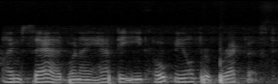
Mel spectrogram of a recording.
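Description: A man's voice: a little high, a little slow. Male text-to-speech computer voice, tinny. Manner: flat, even, mechanical sentences. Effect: synthetic text-to-speech computer voice from a communication device. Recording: tinny speaker with faint noise.

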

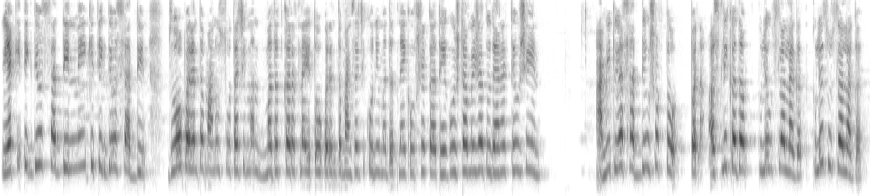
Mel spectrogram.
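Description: Cartoon aunt with a Vidarbha accent, older, bossy and repetitive, shrill and rapid; one actor voices her. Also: fairly even intonation, gravelly, darkish tone. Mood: urging. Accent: Vidarbha Marathi. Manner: preachy, repeats points, fast. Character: older village aunt giving firm advice. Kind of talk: cartoon voice acting.

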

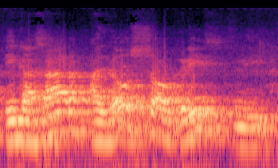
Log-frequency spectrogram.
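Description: A man's voice: a little high, animated, very slow, a crowd in the background. An actor playing a forgetful, sleepy old man, who keeps losing his thread in a comedy sketch. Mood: drowsy rambling. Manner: trails off and loses his thread. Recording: distant, dull, very echoey room.

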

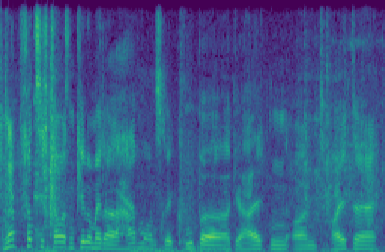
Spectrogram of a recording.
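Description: A man casually narrating a travel vlog outdoors, in a relaxed, matter-of-fact way. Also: medium pitch, measured pace. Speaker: travel vlogger. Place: outdoors on hiking trails and by a car. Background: background music.

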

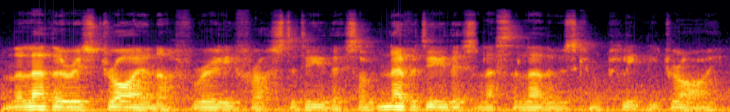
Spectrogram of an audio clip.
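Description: Low-voiced man demonstrating leatherwork in an echoey workshop. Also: fast talker. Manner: relaxed, practical, talking while working. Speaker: bushcraft channel host. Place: cluttered indoor workshop. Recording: echoey workshop with background noise.

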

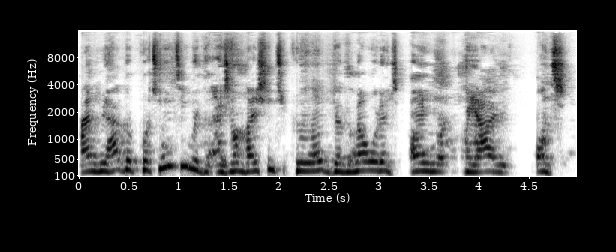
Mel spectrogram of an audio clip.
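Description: A man from Belgium in his thirties, speaking in a high, husky voice with a warm, dark tone. He talks haltingly, restarting often. Dry, close sound from a lapel mic. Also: no room sound, rough recording. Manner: halting, many restarts and fillers. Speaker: guest, software engineer and founder. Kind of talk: casual interview. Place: small wood-paneled room, indoors.

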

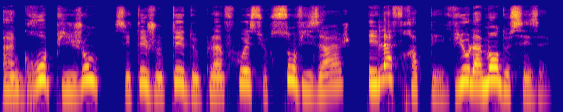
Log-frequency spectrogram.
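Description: Female storybook narrator, measured and calm, close dry recording. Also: medium pitch, dry recording. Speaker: audiobook reader.

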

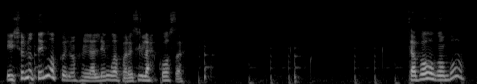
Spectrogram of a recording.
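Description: This Argentine-accented streamer chats casually, ranting bluntly and interrupting herself frequently. She speaks at a medium pitch in a brisk, sing-song, slightly mellow voice, with soft music playing behind her.

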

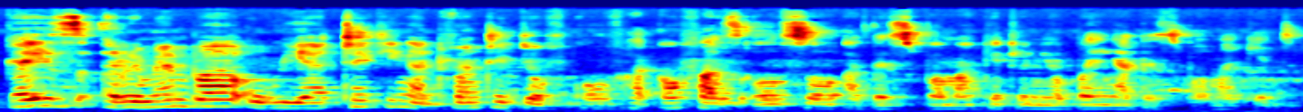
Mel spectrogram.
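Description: Her voice sits on the low side, steady and a little mellow, and she talks briskly; the recording is rough, roomy, and carries slight hiss or hum. A young Kenyan woman vlogging indoors in a living room with a sofa, she chats about her grocery haul in Kenyan-accented English, with lots of gestures, fillers, and restarts.

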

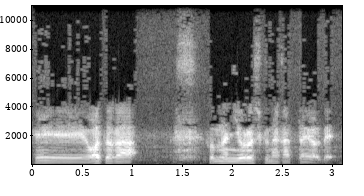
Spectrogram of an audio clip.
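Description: A male comedian hosting his own video blog, talking in a casual comic monologue and jumping into loud mock-English shouts. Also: fairly low pitch, steady tone, quick pace, slight background noise. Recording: dull lo-fi sound.

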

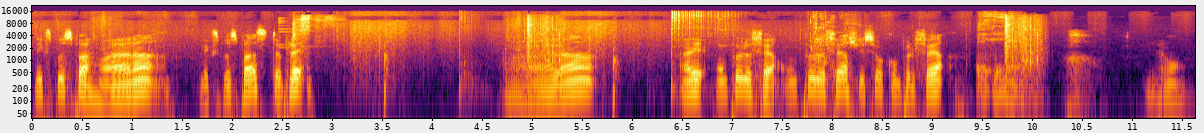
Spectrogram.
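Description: A man's voice: on the high side, lively intonation, slow, vocal fry, pauses often, darkish tone, a little hiss or hum. A man casually narrating a video game as he plays, chatty and rambling, coaxing the creatures on screen. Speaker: gaming YouTuber. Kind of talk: casual let's-play commentary. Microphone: desktop microphone.

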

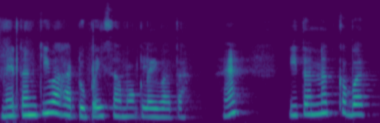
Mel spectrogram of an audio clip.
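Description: A put-upon younger brother with a Kathiyawadi Gujarati accent, played by a woman in a comic village skit. He complains and argues in a high voice, sounding wronged and stubborn. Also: brisk, close to an everyday voice. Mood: aggrieved. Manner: complaining, argumentative village talk. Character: man, Sandeep, a grumbling middle-aged younger brother.

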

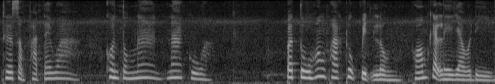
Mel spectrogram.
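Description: A woman's voice: medium pitch, moderate pace, a little mellow. Woman narrating an audio novel.

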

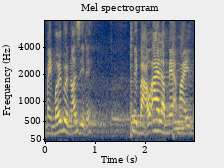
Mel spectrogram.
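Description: A woman's voice: medium pitch, very fast, a bit bright, natural voice. A woman playing a furious jealous wife and mother with a Northern Vietnamese accent, shrieking and scolding theatrically. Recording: live stage, hall reverb, audience noise.

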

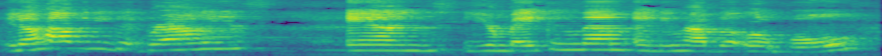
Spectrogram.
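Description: A young woman vlogger chatting casually through a candy taste test at home, excitable and giggly. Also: high voice, moderate pace. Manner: excitable, giggly, bursts into squeals. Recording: echoey room with faint noise.

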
